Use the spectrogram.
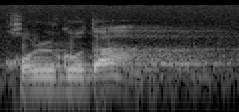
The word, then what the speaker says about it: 골고다: 으로 된 층 명이었습니다 그것을 그리스식 발음으로 골고다 라고 불렀던 것입니다 09 달을 라틴어 식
